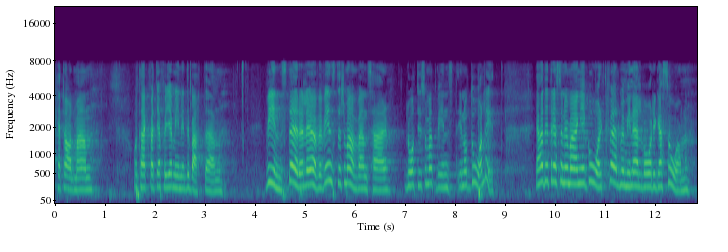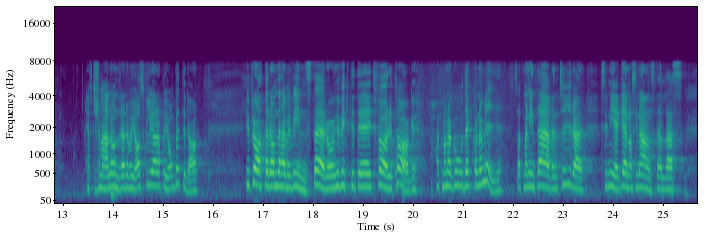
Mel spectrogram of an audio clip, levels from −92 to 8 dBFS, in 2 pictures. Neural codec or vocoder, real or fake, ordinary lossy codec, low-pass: none; real; none; none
